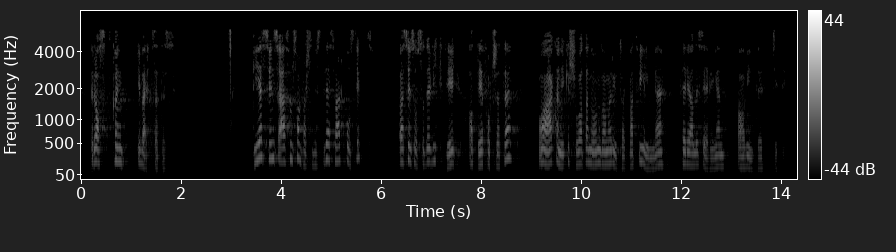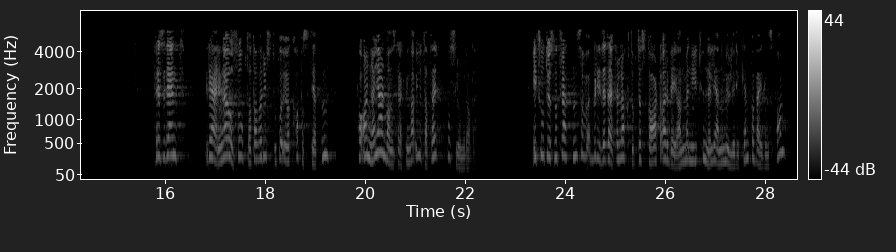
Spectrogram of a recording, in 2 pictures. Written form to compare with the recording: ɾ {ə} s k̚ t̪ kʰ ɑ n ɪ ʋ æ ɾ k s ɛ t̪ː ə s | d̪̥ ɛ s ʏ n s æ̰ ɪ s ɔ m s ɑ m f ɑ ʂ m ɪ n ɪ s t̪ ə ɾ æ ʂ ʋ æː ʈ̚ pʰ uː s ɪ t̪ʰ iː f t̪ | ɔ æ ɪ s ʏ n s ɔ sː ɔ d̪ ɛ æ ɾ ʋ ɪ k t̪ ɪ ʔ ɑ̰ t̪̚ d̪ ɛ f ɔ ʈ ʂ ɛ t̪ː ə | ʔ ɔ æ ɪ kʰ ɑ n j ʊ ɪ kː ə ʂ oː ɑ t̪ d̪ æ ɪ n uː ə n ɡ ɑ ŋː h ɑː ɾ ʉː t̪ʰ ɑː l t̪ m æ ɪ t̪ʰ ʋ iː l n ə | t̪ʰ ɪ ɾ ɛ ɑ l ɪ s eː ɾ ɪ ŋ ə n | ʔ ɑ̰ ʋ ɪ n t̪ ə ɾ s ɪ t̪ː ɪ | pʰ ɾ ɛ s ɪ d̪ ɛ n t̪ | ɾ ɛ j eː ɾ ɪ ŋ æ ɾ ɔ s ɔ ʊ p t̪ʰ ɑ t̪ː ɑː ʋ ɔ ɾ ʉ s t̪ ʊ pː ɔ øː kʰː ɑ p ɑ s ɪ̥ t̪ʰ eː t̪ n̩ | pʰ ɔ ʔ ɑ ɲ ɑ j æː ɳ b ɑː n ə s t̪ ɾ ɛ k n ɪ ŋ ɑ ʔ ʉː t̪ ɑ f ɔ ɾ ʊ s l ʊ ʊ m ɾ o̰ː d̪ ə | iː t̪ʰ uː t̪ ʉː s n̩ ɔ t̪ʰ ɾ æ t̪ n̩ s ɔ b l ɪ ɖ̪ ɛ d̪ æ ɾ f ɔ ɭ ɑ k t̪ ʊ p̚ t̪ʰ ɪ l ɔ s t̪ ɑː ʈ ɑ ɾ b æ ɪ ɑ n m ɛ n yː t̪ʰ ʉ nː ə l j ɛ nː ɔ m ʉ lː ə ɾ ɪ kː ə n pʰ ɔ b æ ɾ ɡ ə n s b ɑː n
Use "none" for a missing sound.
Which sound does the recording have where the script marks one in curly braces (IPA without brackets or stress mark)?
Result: ɑ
